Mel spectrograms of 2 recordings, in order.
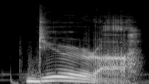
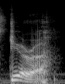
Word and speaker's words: Dura: guess would be like Dura. We've got the emphasis on Dur. So it's Dura.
